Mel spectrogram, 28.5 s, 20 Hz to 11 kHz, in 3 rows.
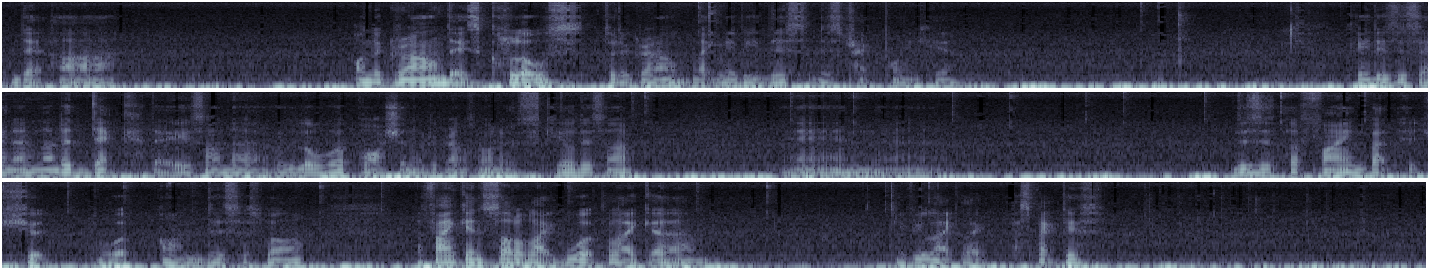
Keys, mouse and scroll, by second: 7.5 ctrl+click, 8.9 scroll down 1, 9.2 middle click, 12.7 s, 13.6-26.1 drag, 26.5-26.9 scroll up 1, 26.9 middle click, 27.2-27.8 scroll up 1, 27.8 middle click.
